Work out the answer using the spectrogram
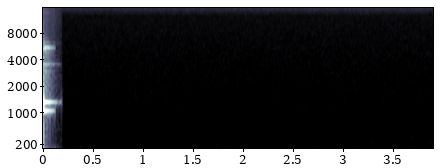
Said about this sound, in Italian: Ti ricordi come lo fa? Dimmelo dopo il bip.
